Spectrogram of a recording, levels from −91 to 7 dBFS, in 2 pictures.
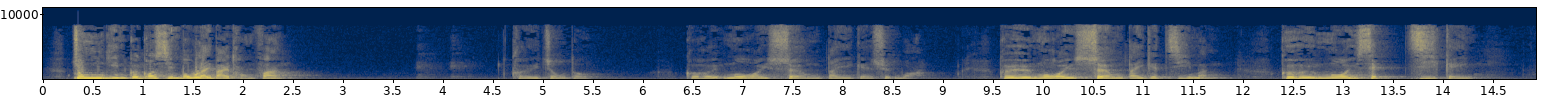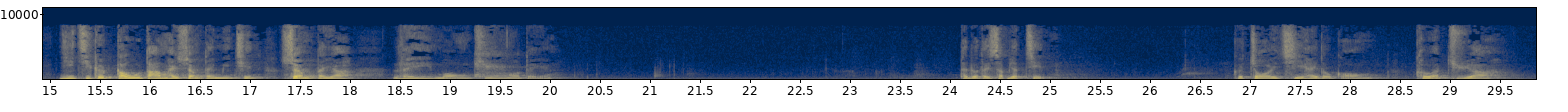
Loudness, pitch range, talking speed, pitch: -17 LUFS, 115-160 Hz, 140 characters per minute, 135 Hz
